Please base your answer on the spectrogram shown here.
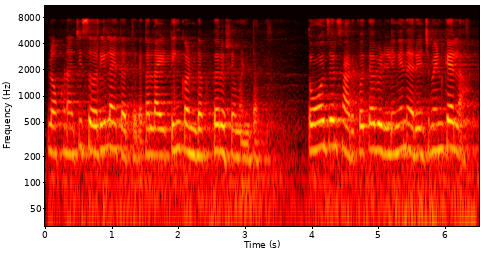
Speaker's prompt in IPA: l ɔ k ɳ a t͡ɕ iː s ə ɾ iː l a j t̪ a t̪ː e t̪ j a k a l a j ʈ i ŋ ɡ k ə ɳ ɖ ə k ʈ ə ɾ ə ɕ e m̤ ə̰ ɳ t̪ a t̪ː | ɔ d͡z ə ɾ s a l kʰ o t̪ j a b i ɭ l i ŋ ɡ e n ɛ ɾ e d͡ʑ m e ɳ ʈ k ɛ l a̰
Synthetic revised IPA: l ɔ k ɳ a t͡ɕ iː s ə ɾ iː l a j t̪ a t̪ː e t̪ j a k a l a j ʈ i ŋ ɡ k ə ɳ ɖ ə k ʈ ə ɾ ə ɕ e m̤ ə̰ ɳ t̪ a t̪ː | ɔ d͡z ə ɾ s a ɾ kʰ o t̪ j a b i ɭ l i ŋ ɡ e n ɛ ɾ e d͡ʑ m e ɳ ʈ k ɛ l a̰

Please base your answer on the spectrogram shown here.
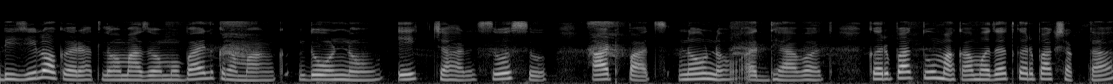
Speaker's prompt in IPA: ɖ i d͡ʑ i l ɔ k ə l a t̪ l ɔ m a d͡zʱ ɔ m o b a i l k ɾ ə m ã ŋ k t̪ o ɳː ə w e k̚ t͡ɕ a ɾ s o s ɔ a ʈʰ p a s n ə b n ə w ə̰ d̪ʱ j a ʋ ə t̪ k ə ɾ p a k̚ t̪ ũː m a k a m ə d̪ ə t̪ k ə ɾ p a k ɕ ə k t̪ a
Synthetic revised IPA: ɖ i d͡ʑ i l ɔ k ə ɾ a t̪ l ɔ m a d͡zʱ ɔ m o b a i l k ɾ ə m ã ŋ k d̪ o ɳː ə w e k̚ t͡ɕ a ɾ s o s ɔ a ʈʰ p a t͡s n ə w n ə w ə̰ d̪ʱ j a ʋ ə t̪ k ə ɾ p a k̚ t̪ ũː m a k a m ə d̪ ə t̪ k ə ɾ p a k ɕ ə k t̪ a

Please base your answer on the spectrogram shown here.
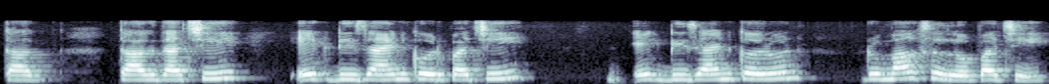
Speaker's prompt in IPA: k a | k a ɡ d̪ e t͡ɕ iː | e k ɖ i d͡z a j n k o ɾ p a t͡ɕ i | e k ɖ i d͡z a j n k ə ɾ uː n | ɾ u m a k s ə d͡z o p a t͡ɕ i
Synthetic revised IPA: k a | k a ɡ d̪ a t͡ɕ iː | e k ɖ i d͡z a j n k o ɾ p a t͡ɕ i | e k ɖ i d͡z a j n k ə ɾ uː n | ɾ u m a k s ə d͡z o p a t͡ɕ i

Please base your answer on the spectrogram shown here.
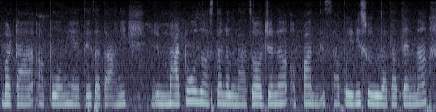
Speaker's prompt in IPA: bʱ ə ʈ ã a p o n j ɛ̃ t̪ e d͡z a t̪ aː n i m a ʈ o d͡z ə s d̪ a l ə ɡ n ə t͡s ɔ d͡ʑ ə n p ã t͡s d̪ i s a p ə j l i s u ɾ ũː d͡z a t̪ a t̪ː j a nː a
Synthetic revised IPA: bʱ ə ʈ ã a p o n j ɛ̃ t̪ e d͡z a t̪ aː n i m a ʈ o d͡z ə s t̪ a l ə ɡ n a t͡s ɔ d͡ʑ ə n p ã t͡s d̪ i s a p ə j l i s u ɾ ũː d͡z a t̪ a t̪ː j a nː a

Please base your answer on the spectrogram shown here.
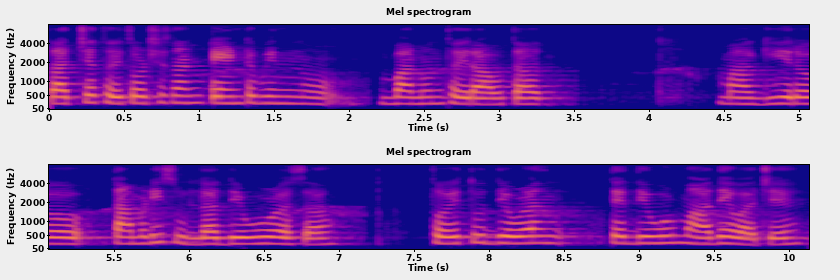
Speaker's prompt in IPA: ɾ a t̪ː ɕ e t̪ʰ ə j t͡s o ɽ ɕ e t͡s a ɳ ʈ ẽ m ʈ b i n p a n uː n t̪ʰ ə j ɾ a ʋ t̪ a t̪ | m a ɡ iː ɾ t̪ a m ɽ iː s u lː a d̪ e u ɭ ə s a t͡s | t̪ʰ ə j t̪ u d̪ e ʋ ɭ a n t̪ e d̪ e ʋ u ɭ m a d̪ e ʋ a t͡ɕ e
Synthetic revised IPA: ɾ a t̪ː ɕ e t̪ʰ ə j t͡s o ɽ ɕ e t͡s a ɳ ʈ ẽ ɳ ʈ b i n b a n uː n t̪ʰ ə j ɾ a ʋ t̪ a t̪ | m a ɡ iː ɾ t̪ a m ɽ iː s u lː a d̪ e u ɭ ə s a | t̪ʰ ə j t̪ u d̪ e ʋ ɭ a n t̪ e d̪ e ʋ u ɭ m a d̪ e ʋ a t͡ɕ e

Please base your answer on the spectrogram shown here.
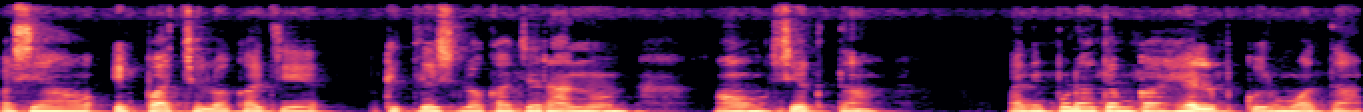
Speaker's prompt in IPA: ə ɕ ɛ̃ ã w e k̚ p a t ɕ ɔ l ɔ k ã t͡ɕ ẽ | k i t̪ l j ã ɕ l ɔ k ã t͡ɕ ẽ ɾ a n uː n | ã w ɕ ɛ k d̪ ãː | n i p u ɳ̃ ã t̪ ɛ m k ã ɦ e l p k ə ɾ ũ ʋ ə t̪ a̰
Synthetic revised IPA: ə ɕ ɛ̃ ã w e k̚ p a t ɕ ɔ l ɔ k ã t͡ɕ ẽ | k i t̪ l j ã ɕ l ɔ k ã t͡ɕ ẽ ɾ a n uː n | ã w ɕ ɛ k t̪ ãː | n i p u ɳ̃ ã t̪ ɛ m k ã ɦ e l p k ə ɾ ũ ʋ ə t̪ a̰

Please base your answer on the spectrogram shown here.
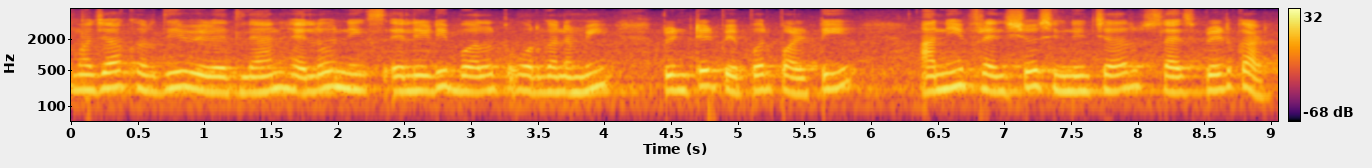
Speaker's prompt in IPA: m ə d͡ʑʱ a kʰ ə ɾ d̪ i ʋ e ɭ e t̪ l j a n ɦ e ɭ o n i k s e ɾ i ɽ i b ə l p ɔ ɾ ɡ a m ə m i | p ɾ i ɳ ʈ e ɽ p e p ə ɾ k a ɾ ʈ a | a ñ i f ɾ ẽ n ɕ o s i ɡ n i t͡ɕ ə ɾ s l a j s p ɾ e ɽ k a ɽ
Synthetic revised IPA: m ə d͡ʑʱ a kʰ ə ɾ d̪ i ʋ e ɭ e t̪ l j a n ɦ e l o n i k s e l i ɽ i b ə l p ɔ ɾ ɡ a n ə m i | p ɾ i ɳ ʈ e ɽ p e p ə ɾ p a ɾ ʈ i | a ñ i f ɾ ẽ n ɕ o s i ɡ n i t͡ɕ ə ɾ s l a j s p ɾ e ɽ k a ɽ

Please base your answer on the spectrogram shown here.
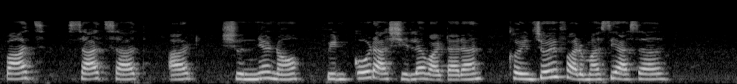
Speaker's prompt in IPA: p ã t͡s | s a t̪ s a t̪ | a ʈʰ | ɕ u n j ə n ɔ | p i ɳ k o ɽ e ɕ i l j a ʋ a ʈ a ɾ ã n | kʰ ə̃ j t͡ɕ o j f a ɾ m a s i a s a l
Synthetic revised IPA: p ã t͡s | s a t̪ s a t̪ | a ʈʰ | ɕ u n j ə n ɔ | p i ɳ k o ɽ a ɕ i l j a ʋ a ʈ a ɾ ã n | kʰ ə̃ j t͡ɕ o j f a ɾ m a s i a s a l

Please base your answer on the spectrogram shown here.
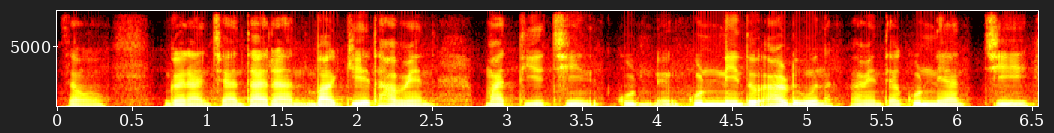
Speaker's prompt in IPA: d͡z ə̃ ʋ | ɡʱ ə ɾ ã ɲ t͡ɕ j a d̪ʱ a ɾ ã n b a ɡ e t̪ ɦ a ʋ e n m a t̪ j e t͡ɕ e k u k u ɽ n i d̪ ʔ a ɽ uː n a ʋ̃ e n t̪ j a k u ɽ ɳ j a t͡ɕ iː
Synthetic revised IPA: d͡z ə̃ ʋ | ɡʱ ə ɾ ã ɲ t͡ɕ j a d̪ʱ a ɾ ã n b a ɡ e t̪ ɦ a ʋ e n m a t̪ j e t͡ɕ i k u k u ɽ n i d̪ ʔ a ɽ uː n a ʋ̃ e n t̪ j a k u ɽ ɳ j a t͡ɕ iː

